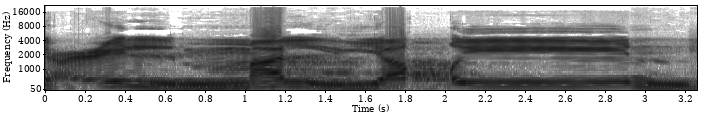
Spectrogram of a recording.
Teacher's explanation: علم، عین واضح کرنا ہے، حمزہ نہیں ہے، عین کو نکال کے علم الیقین، قاف کو موٹا کرنا ہے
